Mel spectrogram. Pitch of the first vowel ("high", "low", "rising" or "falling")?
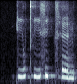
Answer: rising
